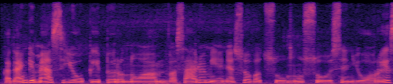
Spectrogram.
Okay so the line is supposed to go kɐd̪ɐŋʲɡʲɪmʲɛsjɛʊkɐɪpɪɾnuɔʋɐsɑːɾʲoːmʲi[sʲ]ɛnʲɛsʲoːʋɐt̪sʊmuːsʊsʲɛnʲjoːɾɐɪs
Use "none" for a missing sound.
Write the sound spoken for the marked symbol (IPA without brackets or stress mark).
none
